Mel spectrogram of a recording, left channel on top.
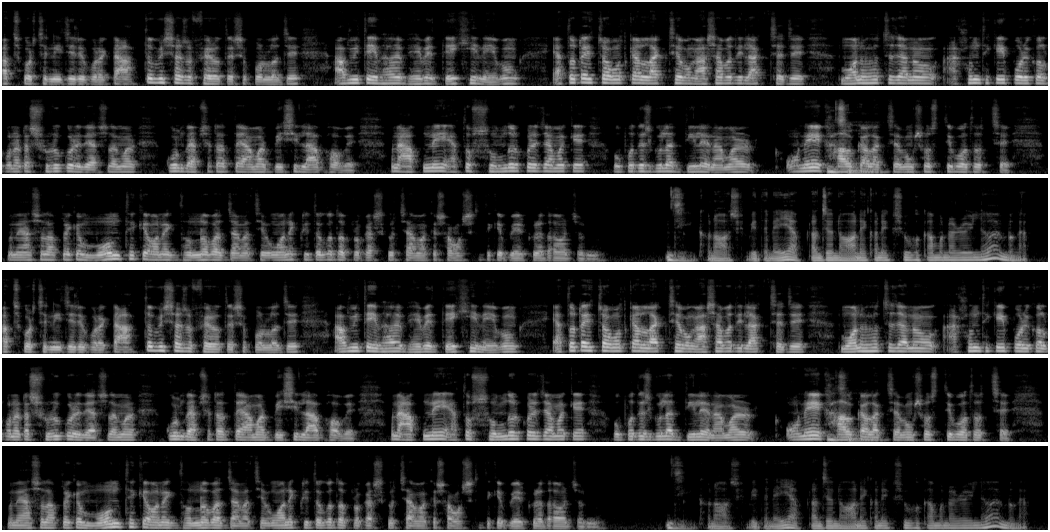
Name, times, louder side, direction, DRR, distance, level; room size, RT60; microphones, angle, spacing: voice 1, 0.0-5.2 5.5-18.0 18.3-26.9, equal, 15° right, 0.7 m, -24 dB
voice 2, 18.7-19.2 27.6-31.2, left 4 dB, 30° left, 0.4 m, -30 dB
3.6 x 2.1 x 3.9 m
head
